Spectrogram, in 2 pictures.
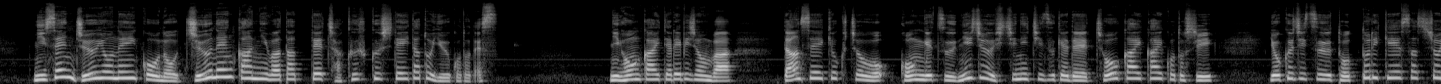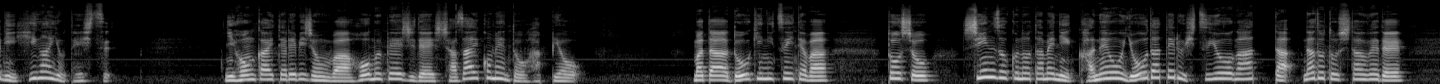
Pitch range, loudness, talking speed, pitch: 190-265 Hz, -20 LUFS, 260 characters per minute, 230 Hz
